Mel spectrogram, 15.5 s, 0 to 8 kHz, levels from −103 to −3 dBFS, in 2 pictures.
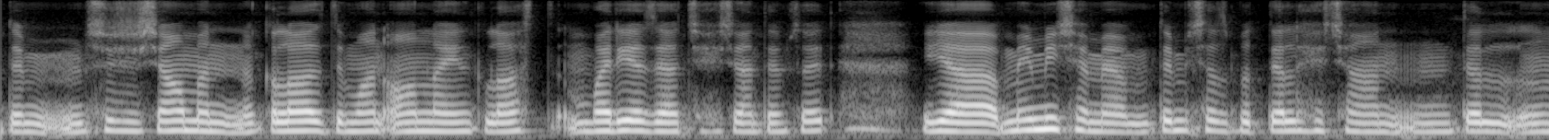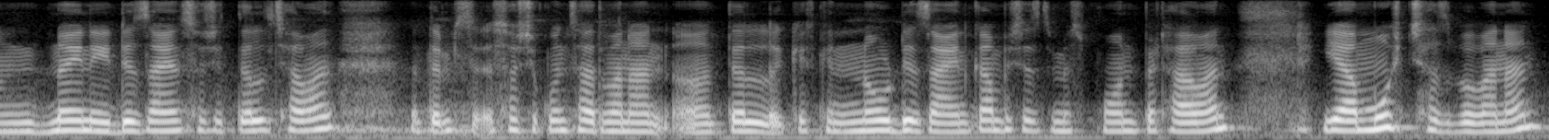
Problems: none marked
